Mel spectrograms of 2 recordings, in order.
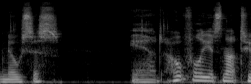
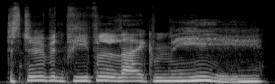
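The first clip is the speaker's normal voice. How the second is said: Walt Brisby voice; 4 dB louder, much slower than usual. Pretend. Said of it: "That accent is, like, from the Walt Brisby voice".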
